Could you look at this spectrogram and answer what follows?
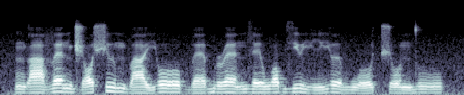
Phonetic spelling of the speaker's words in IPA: ŋɡaː˨˩vɛ˦nd͡ʒɔ˩˥ ʃɨ˦mba˨˩ joː˥˨ bɛ˩˥ bɹɛ˦nze˦ wɔ˦bzʲɨ˥˨ ji˩˥jɘː˥˨vwo˩˥ t͡ʃo˦ ndu˦

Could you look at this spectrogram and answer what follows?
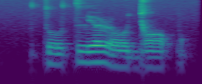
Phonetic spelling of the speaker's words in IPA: tu˨tlʲɵ˦ ɭo˨ɟɔ˨p

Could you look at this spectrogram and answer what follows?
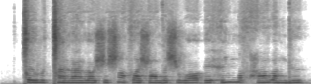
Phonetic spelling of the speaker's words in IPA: ǀɘvɘǀã lã lɔʃɘ ʃãsˤe ʃũdˤiʃ vɔ | ehɘʎ ɲisˤhã ðˤandɨ

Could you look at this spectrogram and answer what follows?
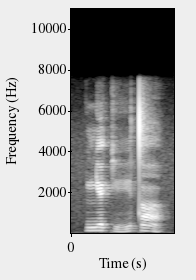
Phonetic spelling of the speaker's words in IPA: ɲe˦kiː˨˦tã˦˨

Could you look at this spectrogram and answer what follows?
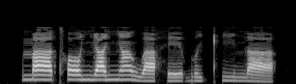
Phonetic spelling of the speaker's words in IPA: maː˦tʰɔ˦ɲa˦ɲã˦ wa˨heː˨ɡʷi˨ kʰi˨na˨

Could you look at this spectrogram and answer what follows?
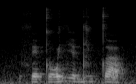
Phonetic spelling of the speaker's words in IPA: setozʲa dʲəɡta

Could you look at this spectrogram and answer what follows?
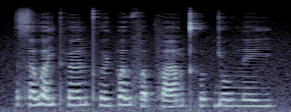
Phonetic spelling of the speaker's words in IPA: sɐ˨˥wɐ˨˥jpʰœː˨˧n pʰɵ˨ɥpɐ˧w fɐ˧p̚faː˨˥m kʰʊ˧k̚ jo˧wn̪e˧j

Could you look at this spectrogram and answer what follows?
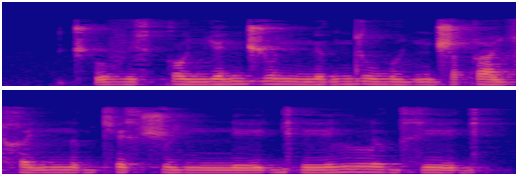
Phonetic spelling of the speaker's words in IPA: t͡ʃʼovexkɔɲɛ nd͡ʒonːəɡ ndowoʎnd͡ʒəqɤʎ χenːɤɡcʰɛxʃɤʎ nːeɡ | e lːɤɡxeɡ

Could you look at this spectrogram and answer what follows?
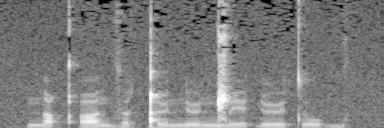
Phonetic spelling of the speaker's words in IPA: nɛqʼɤnzʌ ǃønøŋ͡ǁe ɗøtoɡ

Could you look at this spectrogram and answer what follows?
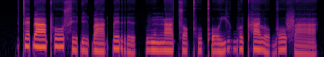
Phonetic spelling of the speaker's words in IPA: tɛ˦ɗaː˦pʰoː˦si˨ ɗi˨ɓaː˨k͡pe˦rɪ˨ | βũ˨ŋaː˨ t͡sɔ˨kʰu˨kʼoː˨ ji˦ ɡʷe˦pʰa˦ lo˨ɡoː˦faː˨

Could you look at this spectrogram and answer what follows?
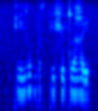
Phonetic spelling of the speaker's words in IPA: kijuboθ pʲɯfʲẽtʷiʁi

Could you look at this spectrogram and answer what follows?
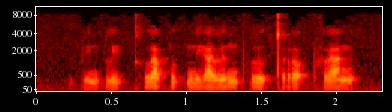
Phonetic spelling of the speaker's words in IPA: pi˩˦npli˨˩ʔkʰu˥˩a̯ pu˥˩k̚ni˧a̯lɯ˥˩ŋ pʰlu˥˩ʔtrɔ˥˩ʔpʰla˥˩ŋ

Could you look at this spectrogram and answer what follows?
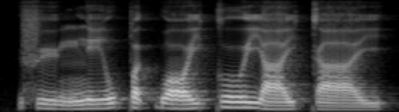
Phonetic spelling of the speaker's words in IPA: fyː˨˩ŋn̪iː˨˥wpɐ˨˥k̚wɔː˨˥j kuː˥jaː˨˧jkaː˨j

